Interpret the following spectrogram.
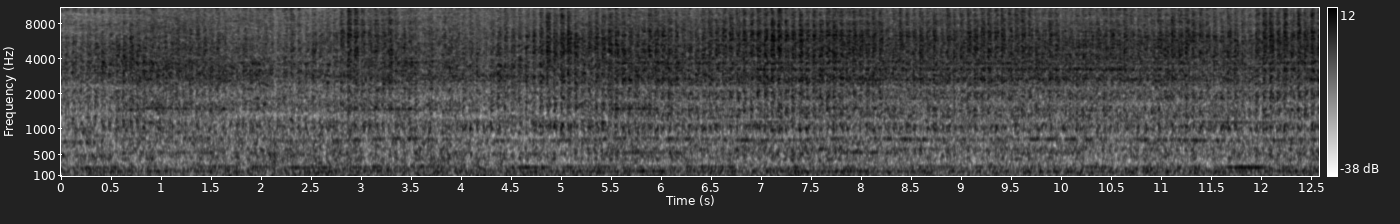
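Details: R480LC excavator diesel idling: uneven stumbling beat with occasional knock, cylinder misfiring; injector problem suspected, not confirmed.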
